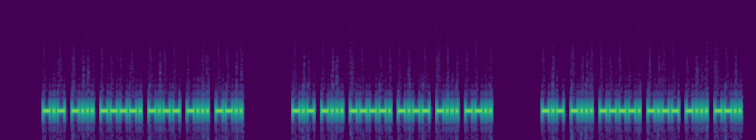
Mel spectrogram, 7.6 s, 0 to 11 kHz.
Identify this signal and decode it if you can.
Morse code, heard as a keyed tone, about 46 wpm, 700 Hz. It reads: KB9YBZ KB9YBZ KB9YBZ
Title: USA Call Signs - 6 Characters - Repeated 3x - 50wpm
